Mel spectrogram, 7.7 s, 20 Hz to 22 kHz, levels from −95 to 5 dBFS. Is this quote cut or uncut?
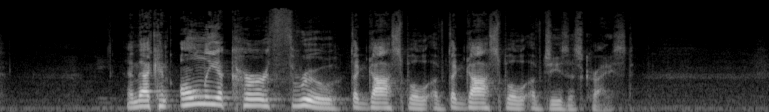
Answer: cut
